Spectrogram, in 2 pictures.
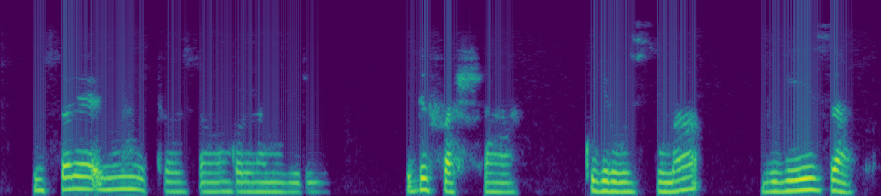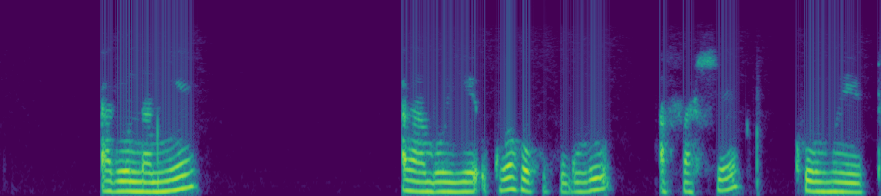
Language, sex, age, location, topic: Kinyarwanda, female, 36-49, Kigali, health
